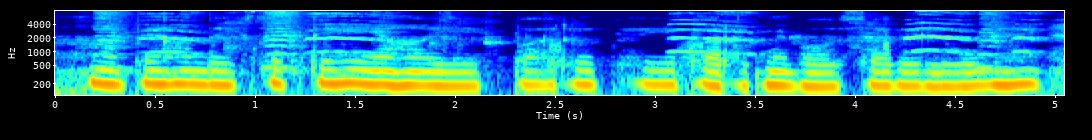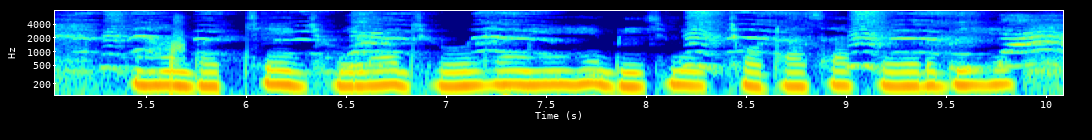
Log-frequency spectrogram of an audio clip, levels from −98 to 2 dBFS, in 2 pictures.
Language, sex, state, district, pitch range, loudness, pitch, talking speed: Hindi, female, Bihar, Purnia, 180-190 Hz, -34 LUFS, 185 Hz, 180 wpm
